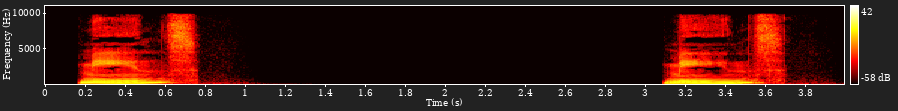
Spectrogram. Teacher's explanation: Вы обратили внимание на приглушенный звук z на конце слова means?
